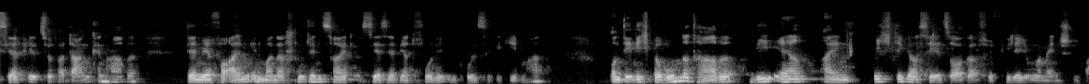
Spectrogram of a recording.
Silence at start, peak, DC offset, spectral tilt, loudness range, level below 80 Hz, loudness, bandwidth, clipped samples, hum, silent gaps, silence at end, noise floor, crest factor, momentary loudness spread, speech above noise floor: 0 s; -4 dBFS; under 0.1%; -6 dB/octave; 4 LU; -58 dBFS; -21 LUFS; 12.5 kHz; under 0.1%; none; none; 0 s; -57 dBFS; 18 dB; 13 LU; 36 dB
